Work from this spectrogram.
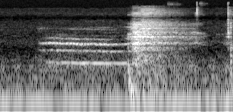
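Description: A cat meows once in a drawn-out tone, moderately near and fairly clear, followed by a quick rustle.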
